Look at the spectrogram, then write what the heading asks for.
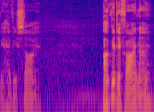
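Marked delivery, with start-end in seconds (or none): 2.0-3.0 loud, blunt, weary retort; the mortician shrugging off the boy, loud and blunt; gruff shrug. Acted. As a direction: toss it off like an old grump. Gruff mortician after sigh.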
